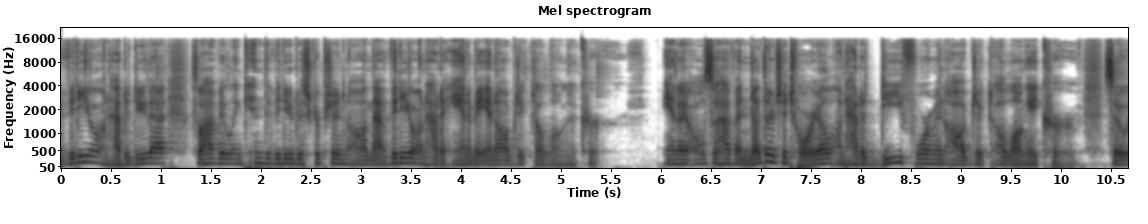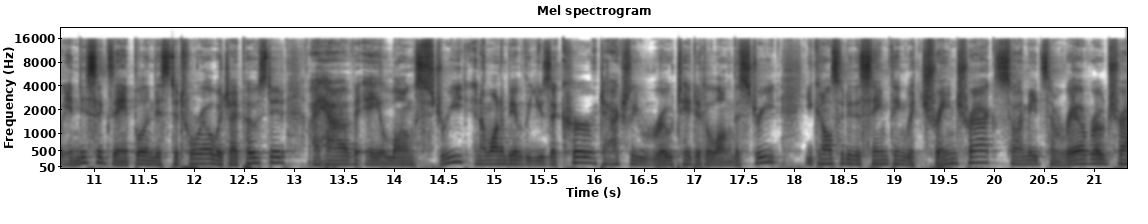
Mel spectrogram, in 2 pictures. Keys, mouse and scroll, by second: 0.0-1.2 drag, 1.2 space, 1.5 shift+click, 3.6 space, 4.4 shift+middle click, 12.6-17.3 middle drag, 17.3-17.7 scroll up 1, 18.2-20.4 middle drag, 20.4 right click, 20.7 scroll down 2, 20.8 middle click.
